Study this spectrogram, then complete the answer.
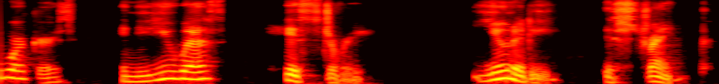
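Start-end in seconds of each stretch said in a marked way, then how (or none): none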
